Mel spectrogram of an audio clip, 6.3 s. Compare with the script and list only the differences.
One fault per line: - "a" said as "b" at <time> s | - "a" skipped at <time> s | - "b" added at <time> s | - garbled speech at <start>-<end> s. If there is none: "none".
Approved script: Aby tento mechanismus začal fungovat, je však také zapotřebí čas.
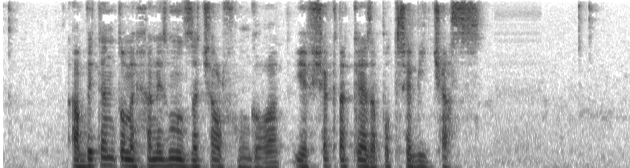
none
